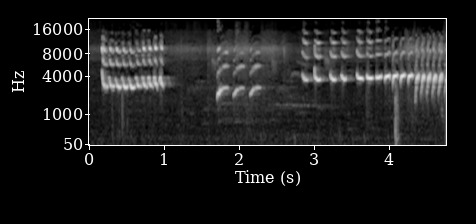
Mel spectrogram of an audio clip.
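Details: Javan pied starling song blended with canary song for training: a high rapid trill, three rising looped whistles, then a fast run of repeated bright chips ending in a pulsing trill.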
